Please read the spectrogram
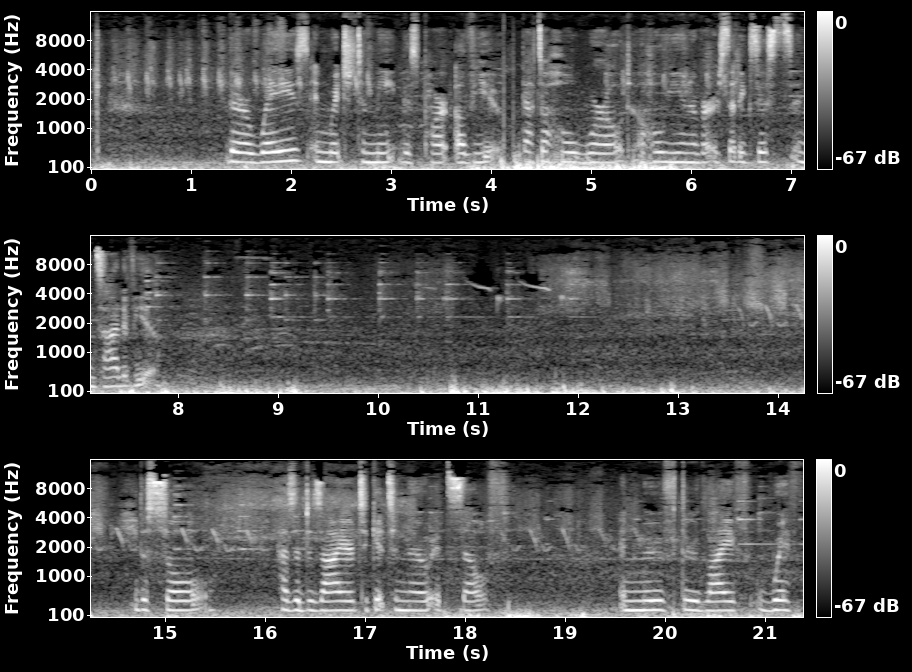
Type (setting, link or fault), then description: setting, outdoors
